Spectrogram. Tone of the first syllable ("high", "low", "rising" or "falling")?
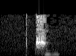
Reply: low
